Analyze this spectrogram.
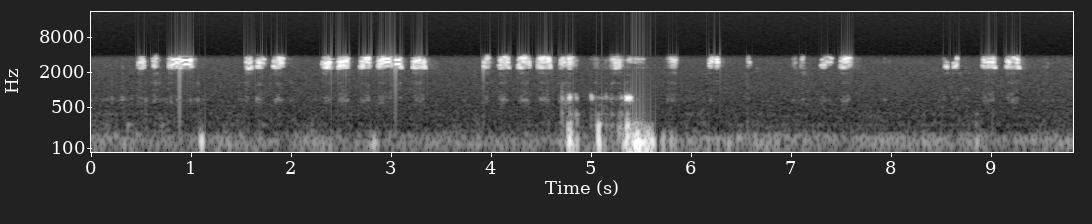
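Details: Three blue tit chicks in their nest box on day 19, rainy, beginning to try flying; short groups of high chirps repeated at intervals, with a brief rustling, thumping patch midway over low hum.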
